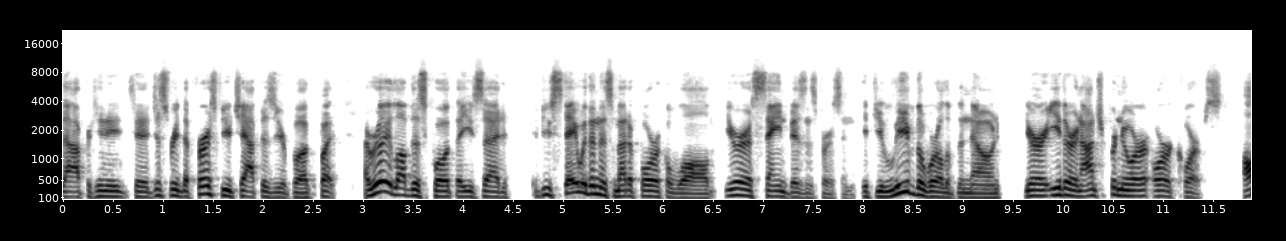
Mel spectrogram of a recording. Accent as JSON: {"language": "English", "region": "Minnesota", "country": "United States", "tie": "born or raised there", "said": "I grew up in Minnesota. So we both have the Midwestern roots."}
